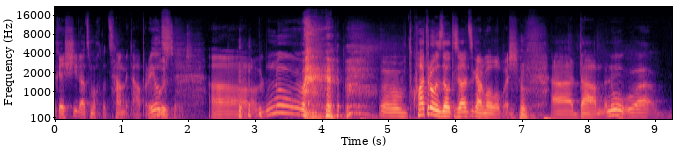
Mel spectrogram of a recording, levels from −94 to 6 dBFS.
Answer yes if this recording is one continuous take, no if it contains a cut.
yes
